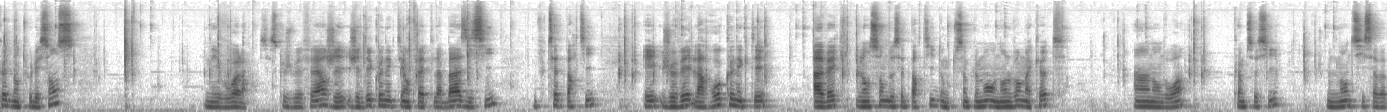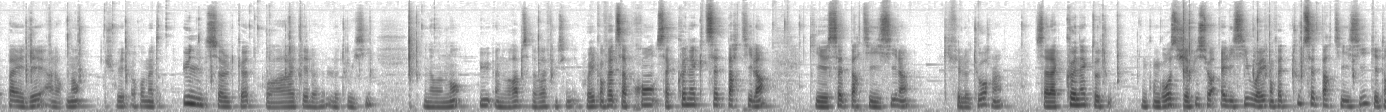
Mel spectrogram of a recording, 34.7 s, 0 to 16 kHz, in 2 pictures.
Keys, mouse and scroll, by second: 0.2 ctrl+click, 1.0 ctrl+e, 1.1 a, 2.2 u, 3.1 alt+a, 4.9 3, 5.4 alt+a, 6.2 l, 6.7 middle click, 7.3 scroll down 1, 7.8-8.1 scroll up 1, 8.1 alt+a, 8.5 2, 8.8 click, 9.6 ctrl+click, 10.4 ctrl+e, 10.9 alt+a, 11.4 middle click, 12.8 click, 13.6 ctrl+click, 14.7 ctrl+e, 15.3 alt+a, 16.1 l, 17.0 u, 18.0 ctrl+z, 19.0 click, 19.7 ctrl+click, 20.9 ctrl+e, 21.3 alt+a, 22.1 a, 23.1 u, 24.4 alt+a, 27.4 middle click, 28.0 alt+a, 29.9 middle click, 31.4 3, 32.5 l, 32.9 middle click, 33.4 alt+a, 34.1 alt+shift+click.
